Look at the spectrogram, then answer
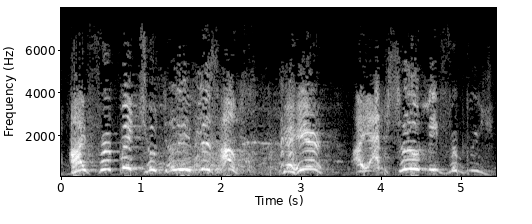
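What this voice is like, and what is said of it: Hoarse voice from repeated shouting. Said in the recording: “I'm getting hoarse.”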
